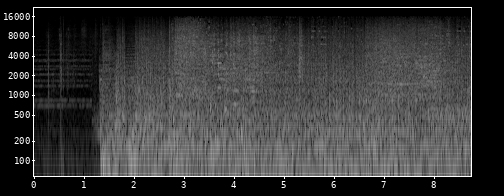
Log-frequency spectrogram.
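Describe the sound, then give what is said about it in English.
Glass shatters after being shot. A sudden loud burst of breaking glass follows a quiet start, then keeps crackling and showering densely until the end. “Shoot the glass.”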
